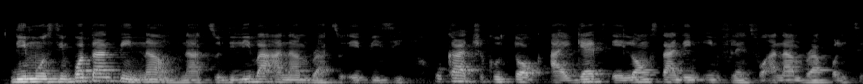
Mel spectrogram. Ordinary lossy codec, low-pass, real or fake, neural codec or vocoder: none; 7.2 kHz; real; none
